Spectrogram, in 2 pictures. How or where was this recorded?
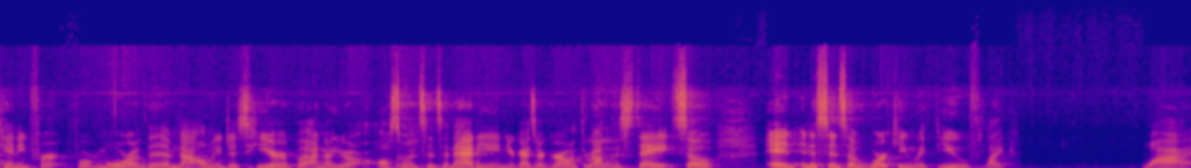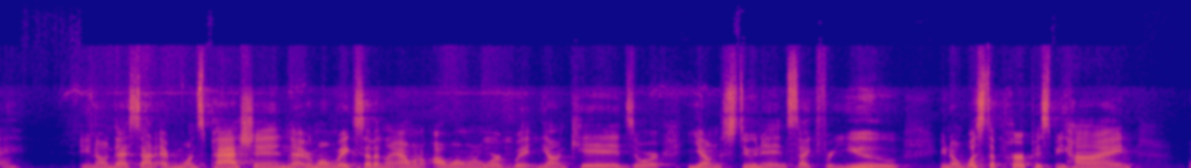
live audience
